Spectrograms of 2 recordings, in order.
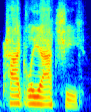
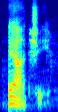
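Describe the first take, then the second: First: The g is sounded as a hard g. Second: The gli sounds like the y in million. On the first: The speaker calls it wrong. "It's not Pagliacci, you heathens" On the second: The speaker calls it right. "P L I is pronounced like million. The y in million"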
